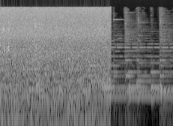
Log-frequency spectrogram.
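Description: Steady hiss of room noise, then about one and a half seconds in, the sound cuts abruptly to background music with clear pitched notes.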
